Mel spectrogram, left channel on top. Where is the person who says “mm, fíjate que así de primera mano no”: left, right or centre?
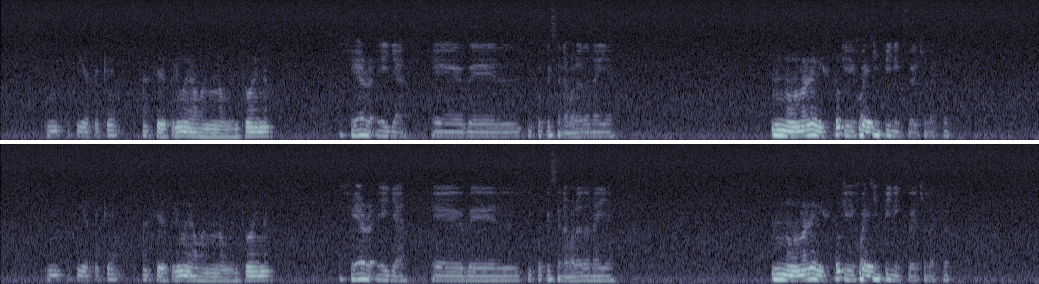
Left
